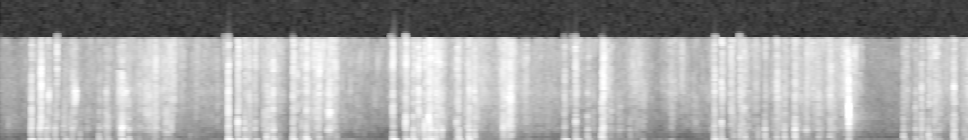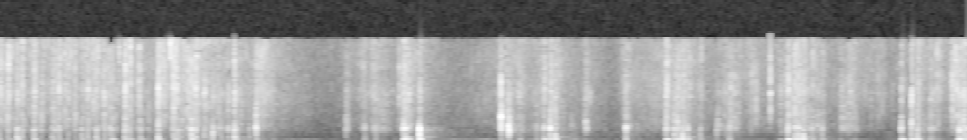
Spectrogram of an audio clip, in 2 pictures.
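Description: A black packing foam block with cut-out channels is held above the microphone and scratched and rubbed with fingertips and short nails. The result is a steady stream of dry, tearing and crinkling scrapes in uneven bursts, heavy in low thumpy body with faint bright grit and no ring after each stroke.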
